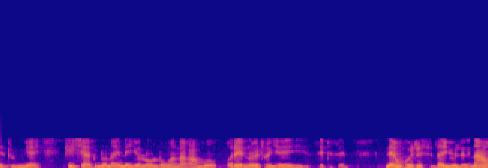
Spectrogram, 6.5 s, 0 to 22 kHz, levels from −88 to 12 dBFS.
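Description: No dropouts, distortion, glitches or level problems turn up anywhere in this speech recording, and the signal path shows no audible fault.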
